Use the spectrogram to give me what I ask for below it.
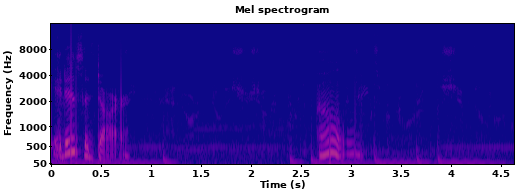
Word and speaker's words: Adar: It is Adar.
